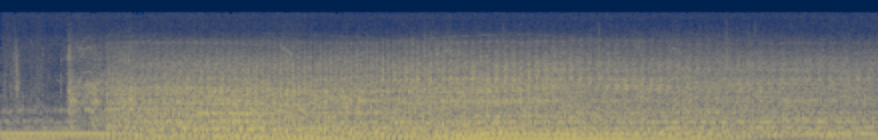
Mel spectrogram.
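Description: Volkswagen Transporter van's engine running, its sound swelling about a second in and then holding steady as the van moves off.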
